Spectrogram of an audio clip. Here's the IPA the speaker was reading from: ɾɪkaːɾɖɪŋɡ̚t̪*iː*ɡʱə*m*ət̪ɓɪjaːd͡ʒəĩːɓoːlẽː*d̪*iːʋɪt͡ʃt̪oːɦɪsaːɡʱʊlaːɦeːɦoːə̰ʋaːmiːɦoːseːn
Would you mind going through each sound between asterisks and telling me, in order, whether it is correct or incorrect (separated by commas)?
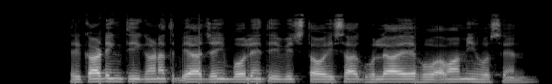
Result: correct, incorrect, incorrect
